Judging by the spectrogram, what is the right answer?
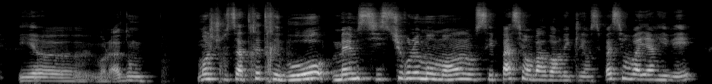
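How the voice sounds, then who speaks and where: Delivered at a moderate pace, the speech shows big swings in loudness and ordinary pitch variation. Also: woman, fairly high pitch for a woman. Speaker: singer and stay-at-home mother. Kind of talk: interview.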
